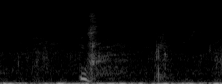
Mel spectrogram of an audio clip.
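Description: A man's tired 'ouf' sigh, a short exhaled voice sound falling in pitch, from a hiker out of breath and sweating under a heavy backpack. A low wind rumble on the microphone runs underneath.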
